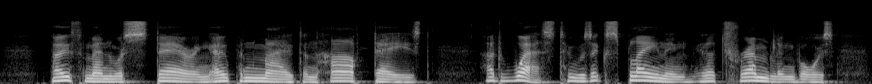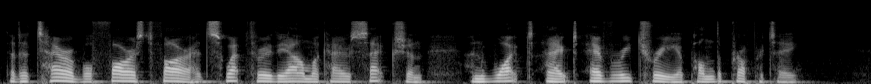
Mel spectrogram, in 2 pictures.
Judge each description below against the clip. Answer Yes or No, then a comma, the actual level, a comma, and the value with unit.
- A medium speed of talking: No, slow, 125 wpm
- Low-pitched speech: Yes, low, 130 Hz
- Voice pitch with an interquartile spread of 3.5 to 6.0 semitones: Yes, average, 4.0 semitones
